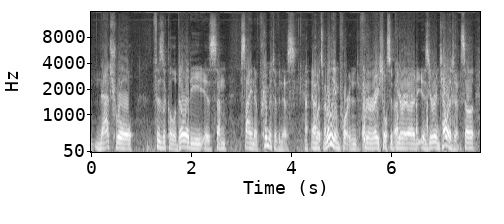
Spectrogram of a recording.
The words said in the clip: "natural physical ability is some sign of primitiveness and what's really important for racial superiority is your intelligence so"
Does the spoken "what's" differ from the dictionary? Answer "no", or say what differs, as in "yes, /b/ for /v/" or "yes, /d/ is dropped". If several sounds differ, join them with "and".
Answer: no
